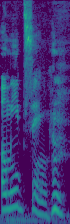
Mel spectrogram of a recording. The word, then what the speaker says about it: Omid Singh: I'm here with my guest, Omid Singh.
